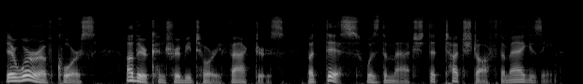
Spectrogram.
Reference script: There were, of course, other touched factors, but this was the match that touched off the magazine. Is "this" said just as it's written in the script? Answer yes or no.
yes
